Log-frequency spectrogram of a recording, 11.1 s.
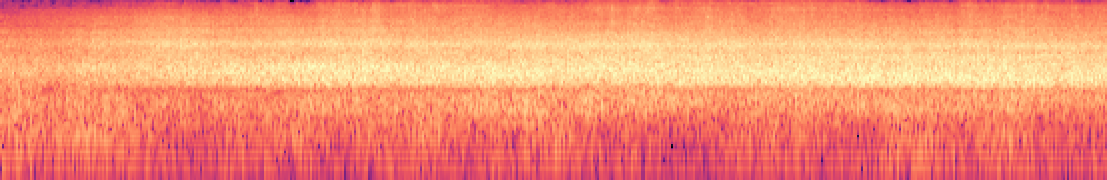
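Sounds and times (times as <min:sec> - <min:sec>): passenger train passing at speed: 0:00.0 - 0:11.0.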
